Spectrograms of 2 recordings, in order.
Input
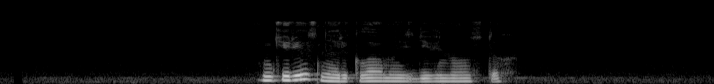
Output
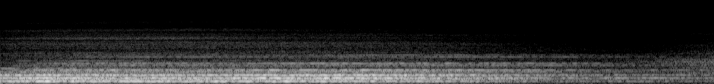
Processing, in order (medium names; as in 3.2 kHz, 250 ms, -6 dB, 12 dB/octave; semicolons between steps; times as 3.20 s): companding laws mixed up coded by A; low-pass 3.5 kHz 12 dB/octave; Paulstretch 43×, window 0.10 s, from 3.38 s; pitch-shifted reverb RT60 3.4 s, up +7 st, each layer -8 dB, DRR -4 dB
